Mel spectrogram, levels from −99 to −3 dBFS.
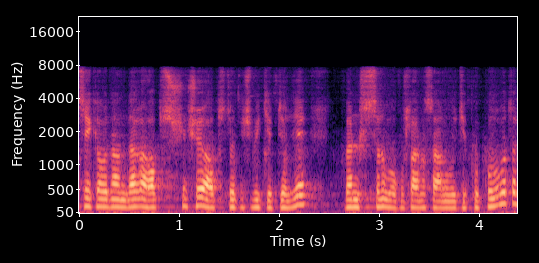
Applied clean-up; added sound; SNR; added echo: neural separator model SepFormer DNS4.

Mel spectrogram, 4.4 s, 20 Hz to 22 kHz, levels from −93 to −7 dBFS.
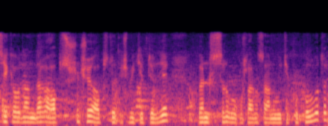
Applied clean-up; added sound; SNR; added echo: none; none; none; none.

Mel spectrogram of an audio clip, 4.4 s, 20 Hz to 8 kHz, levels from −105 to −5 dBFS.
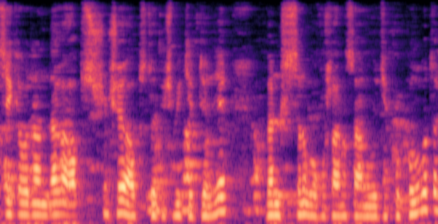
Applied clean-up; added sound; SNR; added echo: classical method WPE with log-MMSE.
